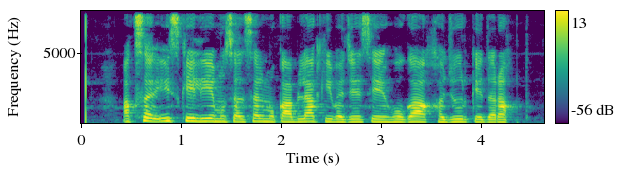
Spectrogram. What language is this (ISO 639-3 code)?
urd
